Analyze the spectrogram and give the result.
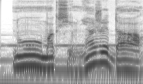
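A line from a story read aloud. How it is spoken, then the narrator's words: Offended drawl. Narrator (Russian): обиженно протянул Энд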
